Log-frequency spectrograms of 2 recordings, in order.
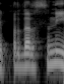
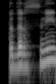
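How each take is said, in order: First: प्रदर्शनी said clearly the right way; correct pronunciation. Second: प्रदर्शनी read as the wrong form; wrong spelling reading. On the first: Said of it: "प्रदर्शनी होता है". (सही उच्चारण प्रदर्शनी) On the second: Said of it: "प्रदर्शनी नहीं है". (गलत उच्चारण प्रदर्शनी) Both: Shown as a demonstration.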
